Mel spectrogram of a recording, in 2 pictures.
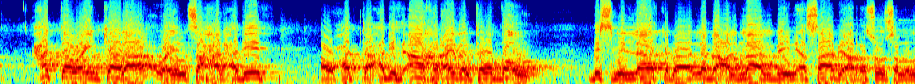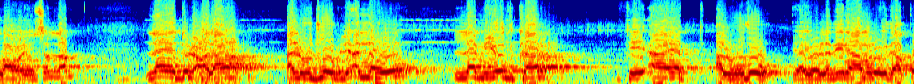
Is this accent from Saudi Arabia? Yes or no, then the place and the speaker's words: no; Egypt; accent: Egyptian; أما إذا كان الدرس كله مش واضح ده حنضطر نتكلم باللهجة المصرية وخلاص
